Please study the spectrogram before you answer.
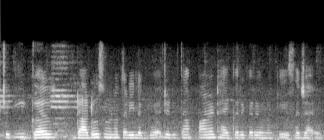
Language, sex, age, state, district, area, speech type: Sindhi, female, 18-30, Uttar Pradesh, Lucknow, rural, spontaneous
